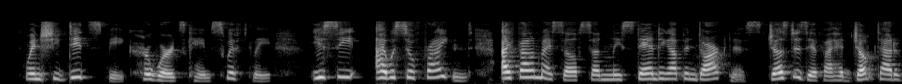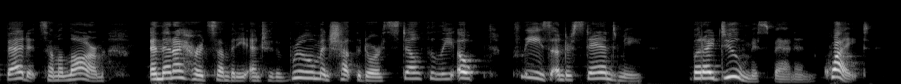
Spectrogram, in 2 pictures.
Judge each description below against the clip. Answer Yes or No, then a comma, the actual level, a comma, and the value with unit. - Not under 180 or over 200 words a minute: Yes, average, 185 wpm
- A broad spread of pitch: Yes, wide, 5.9 semitones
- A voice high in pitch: Yes, very high, 255 Hz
